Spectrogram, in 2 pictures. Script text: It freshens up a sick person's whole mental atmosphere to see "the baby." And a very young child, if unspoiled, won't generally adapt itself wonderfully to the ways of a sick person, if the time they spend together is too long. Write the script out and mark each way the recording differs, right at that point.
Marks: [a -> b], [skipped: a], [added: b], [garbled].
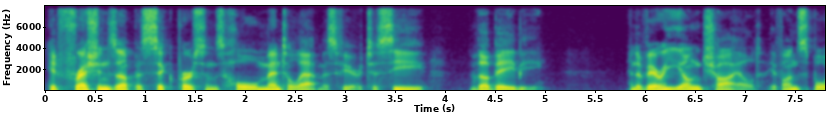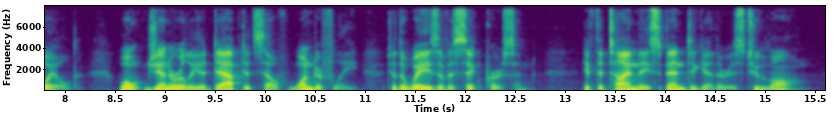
It freshens up a sick person's whole mental atmosphere to see "the baby." And a very young child, if unspoiled, won't generally adapt itself wonderfully to the ways of a sick person, if the time they spend together is too long.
